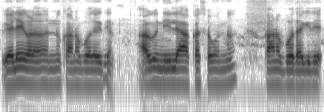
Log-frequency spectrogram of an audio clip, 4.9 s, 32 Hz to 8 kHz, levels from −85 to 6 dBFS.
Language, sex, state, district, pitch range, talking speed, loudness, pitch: Kannada, male, Karnataka, Koppal, 125-135 Hz, 75 wpm, -18 LUFS, 130 Hz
